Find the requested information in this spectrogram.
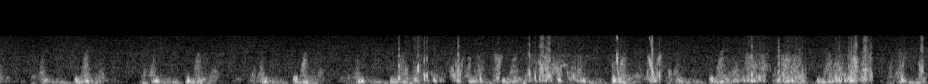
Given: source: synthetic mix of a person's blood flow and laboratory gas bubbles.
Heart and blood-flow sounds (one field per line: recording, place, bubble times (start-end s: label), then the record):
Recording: Doppler ultrasound of blood flow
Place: precordium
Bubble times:
3.95-4.09 s: bubbles
4.12-4.67 s: bubbles
4.74-4.86 s: bubbles
4.92-5.03 s: bubbles
5.25-5.90 s: bubbles
6.09-6.29 s: bubbles
6.46-6.63 s: bubbles
6.67-6.73 s: bubbles
7.22-7.72 s: bubbles
7.75-8.07 s: bubbles
8.25-8.73 s: bubbles
8.99-9.07 s: bubbles
9.18-9.27 s: bubbles
From the record:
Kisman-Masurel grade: 332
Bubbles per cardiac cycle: rolling drumbeat, 9 or more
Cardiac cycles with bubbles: 50 to 99%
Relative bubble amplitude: moderate (0.250 to 0.450)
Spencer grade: 3 (all of the cardiac periods contain showers or single bubble signals, but not dominating or overriding the cardiac motion signals)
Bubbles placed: anywhere in the cardiac cycle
